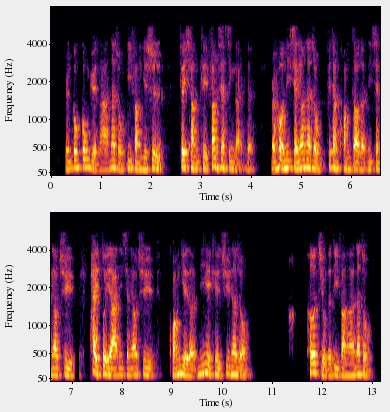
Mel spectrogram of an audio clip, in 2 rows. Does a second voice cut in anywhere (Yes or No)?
No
